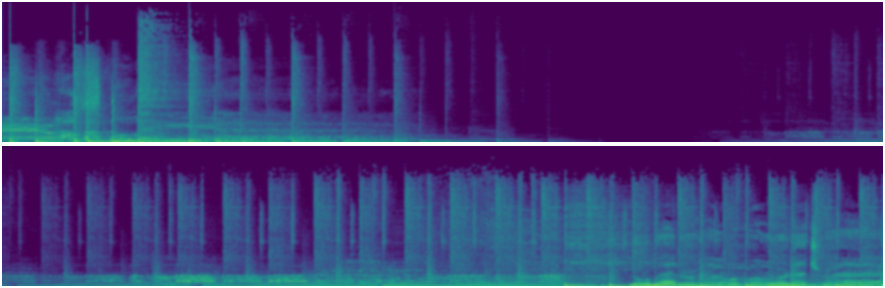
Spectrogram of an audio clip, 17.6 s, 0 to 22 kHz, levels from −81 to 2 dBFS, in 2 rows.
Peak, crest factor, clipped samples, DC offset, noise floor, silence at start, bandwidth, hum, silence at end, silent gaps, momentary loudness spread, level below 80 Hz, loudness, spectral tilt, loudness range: -8 dBFS; 18 dB; under 0.1%; under 0.1%; -72 dBFS; 0 s; over 20 kHz; none; 0 s; 6.13-6.71 s; 18 LU; -30 dBFS; -26 LUFS; -5 dB/octave; 20 LU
